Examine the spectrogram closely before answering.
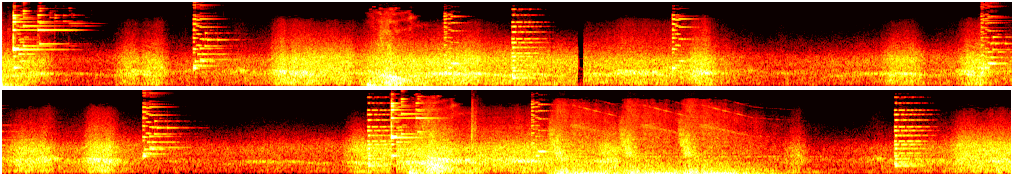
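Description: A bright chime rings out several times.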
